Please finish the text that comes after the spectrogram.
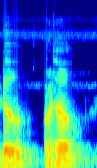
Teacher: जिनके उच्चारण में जीभ की नोक झटके से तालु को छूकर वापस आती है, उन्हें संक्षिप्त व्यंजन कहते हैं। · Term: उत्क्षिप्त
